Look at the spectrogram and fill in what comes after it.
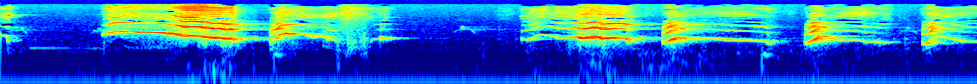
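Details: Puppy whining loudly: long downward-sliding cries with harsh edges, each followed by shorter falling whimpers, repeated in two main bursts with smaller yelps after.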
